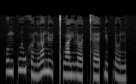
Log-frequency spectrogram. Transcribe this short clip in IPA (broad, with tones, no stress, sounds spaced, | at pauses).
ʊ˥ ŋ kʷ iː˥ w h ɵ˨ n l ɐ˥ n yː˨ t̚ kʷʰ aː˧ j l œː˨˥ t̚ t̪ʰ ɛː˨˥ t̚ yː˨˥ k̚ l ɵ˨ n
